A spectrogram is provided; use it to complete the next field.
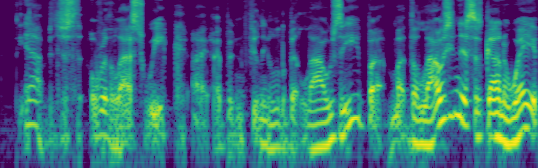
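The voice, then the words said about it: Hoarse, weak voice. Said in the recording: “hoarsely voiced host ... my voice is weak ... this weak voice is just still lingering”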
